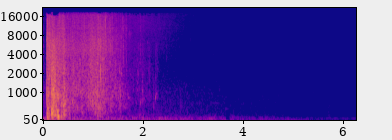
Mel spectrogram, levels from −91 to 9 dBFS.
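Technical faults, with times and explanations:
1.11 to 1.15 s, short concealed packet loss: about 20 ms of audio failed to reach the decoder in time. The receiver bridged the gap by extending the preceding sound and then blended back into the real signal, leaving a brief smear where those 20 ms are missing.
3.65 to 3.75 s, burst of packet loss: a run of packets was lost or arrived too late, leaving an 80 ms hole. The receiver continued the last sound and faded it down across the gap, then resumed with 80 ms of audio missing.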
